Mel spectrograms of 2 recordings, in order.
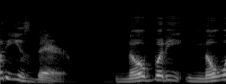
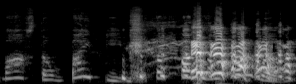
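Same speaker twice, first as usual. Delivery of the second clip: high, loud laughing outburst; laughing incredulous shout; 17 dB louder than usual. Retold or imitated. Telling coworker moths don't bite, laughing shout. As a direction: yell it while cracking up. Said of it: "I was like".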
